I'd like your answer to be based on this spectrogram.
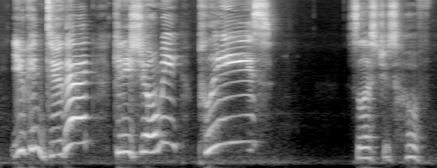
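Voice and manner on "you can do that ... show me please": very high, louder thrilled begging; a child bursting with excitement; excited. Acted. Filly begging Celestia to show levitation, very high and thrilled. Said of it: "The filly's excitement returned".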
